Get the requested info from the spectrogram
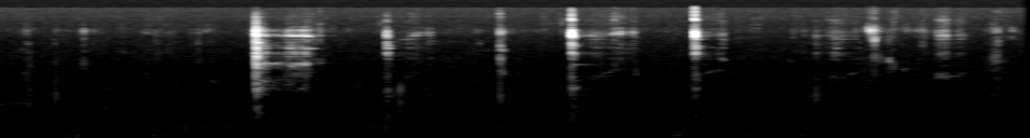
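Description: Close-up eating sounds: someone chewing fish, with a handful of sharp, wet mouth clicks and smacks. The loudest comes about a second in, and several fainter ones follow at irregular intervals.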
